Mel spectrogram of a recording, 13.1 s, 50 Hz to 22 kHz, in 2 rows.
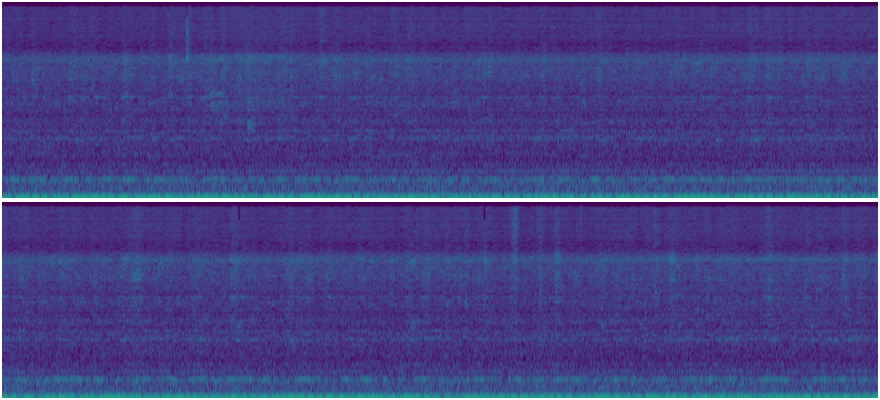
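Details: Engine idling roughly from a cold start after a distributor replacement: uneven, lumpy, hunting idle with misfire. Desired idle reads 575 rpm and seems low. It runs harder as it warms toward 160°; owner plans to check for vacuum leaks with choke cleaner.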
